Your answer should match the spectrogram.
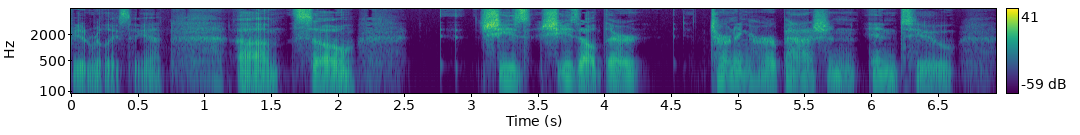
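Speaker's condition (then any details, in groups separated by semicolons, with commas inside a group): Spasmodic dysphonia; lower voice less consistent, higher pitch more pinched but words get out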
